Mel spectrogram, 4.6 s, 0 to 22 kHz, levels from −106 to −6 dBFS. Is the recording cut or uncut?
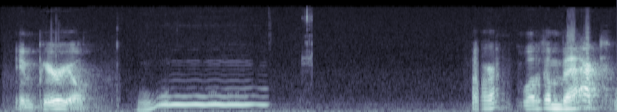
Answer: uncut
